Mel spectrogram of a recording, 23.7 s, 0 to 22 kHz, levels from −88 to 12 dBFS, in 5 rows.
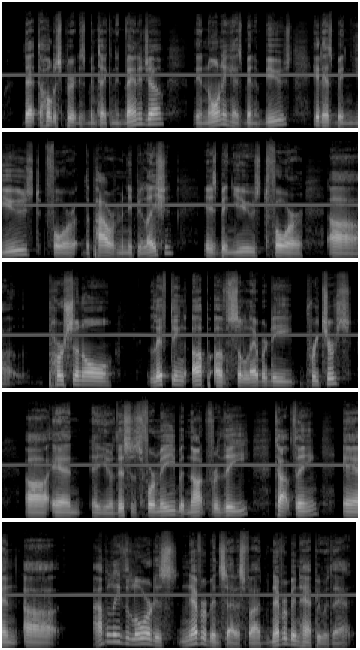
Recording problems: thin; very; fading below 500 Hz
high-pitched whine; noticeable; throughout; 2 kHz, 20 dB below the speech

